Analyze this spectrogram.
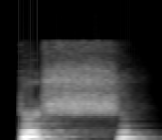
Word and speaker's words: तस्स: तस्स, आधा सा पूरा सा, तस्स। दूरथस्स, आधा ता था, आधा सा पूरा सा, दूरथस्स दूरथस्स।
